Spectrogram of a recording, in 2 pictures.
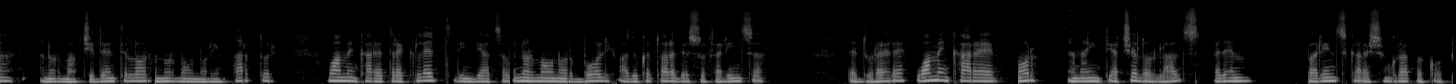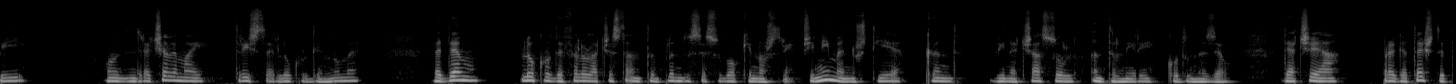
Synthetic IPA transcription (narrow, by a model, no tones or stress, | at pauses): əɨnurmaːk̚t͡ʃid̪e̞nt̪elo̞rɨnurmauno̞ɾinfark̚t̪urʲ | oame̞nʲkaɾe̞t̪ɾe̞kle̞t̪d̪invjat̪səɨnurmauno̞rbo̞lʲad̪ukət̪oaɾe̞d̪e̞sufe̞ɾint̪sə | d̪̥e̞d̪uɾe̞ɾe̞oame̞nʲkʰaɾe̞mor | ɨnaint̪eat͡ʃe̞lo̞̰rla̰lt̪sʲve̞d̪e̞m | pəɾint̪sʲka̰ɾʔe̞ʃɨŋɡɾoapəko̞pi | unuld̪int̪ɾe̞t͡ʃe̞le̞maj | t̪ɾist̪e̞̰lukɾurʲd̪inlume̞ | ve̞d̪e̞m | lukɾurd̪e̞fe̞lulat͡ʃe̞st̪a̰ɨnt̪ɨmplɨnd̪use̞subo̞kʲino̞ʃt̪ɾḭʃinime̞nʲːuʃt̪ije̞ | kɨnd̪ | vine̞t͡ʃasulɨnt̪ɨlniɾikud̪umne̞ze̞wd̪eat͡ʃe̞ja | pɾe̞ɡət̪e̞ʃt̪e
